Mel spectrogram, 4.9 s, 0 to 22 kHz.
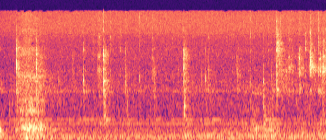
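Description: Scattered faint, irregular clicks of a nozzle being screwed by hand into a 3D printer's hot end, over the steady faint hum of the printer's hot-end fan.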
